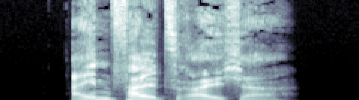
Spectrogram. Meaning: 1. comparative degree of einfallsreich 2. inflection of einfallsreich: strong/mixed nominative masculine singular 3. inflection of einfallsreich: strong genitive/dative feminine singular
- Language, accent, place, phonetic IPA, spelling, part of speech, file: German, Germany, Berlin, [ˈaɪ̯nfalsˌʁaɪ̯çɐ], einfallsreicher, adjective, De-einfallsreicher.ogg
